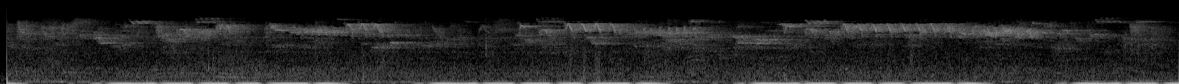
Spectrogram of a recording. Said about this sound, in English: How monotonous the sounds of the forest would be if the music came only from the top 10 birds. We give all the birds a chance.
